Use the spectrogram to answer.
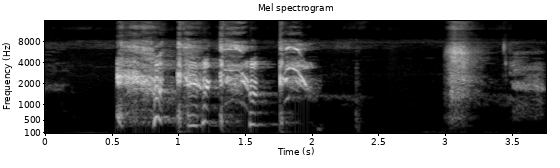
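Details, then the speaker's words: Acted cough in rainy season: a run of about four short, voiced coughs, then a breathy exhale. "siapa yang musim hujan begini Eh jadi sering batuk atau pilek hampir setiap hari uhu-uhu itu bukan hanya respon tubuh karena makan es terus"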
